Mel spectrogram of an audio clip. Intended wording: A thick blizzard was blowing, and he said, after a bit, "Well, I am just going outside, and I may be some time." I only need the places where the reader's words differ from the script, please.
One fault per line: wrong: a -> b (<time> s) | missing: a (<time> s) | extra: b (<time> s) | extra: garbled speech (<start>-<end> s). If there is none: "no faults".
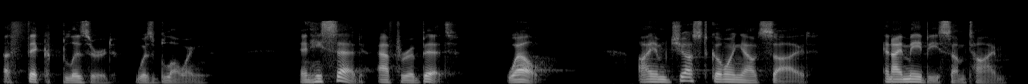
no faults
